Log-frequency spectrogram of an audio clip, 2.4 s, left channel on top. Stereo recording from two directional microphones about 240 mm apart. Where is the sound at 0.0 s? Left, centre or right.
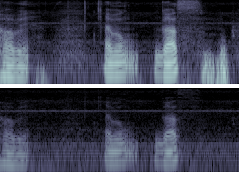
Left.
